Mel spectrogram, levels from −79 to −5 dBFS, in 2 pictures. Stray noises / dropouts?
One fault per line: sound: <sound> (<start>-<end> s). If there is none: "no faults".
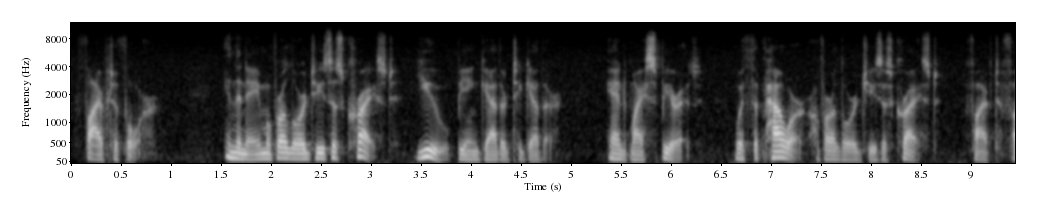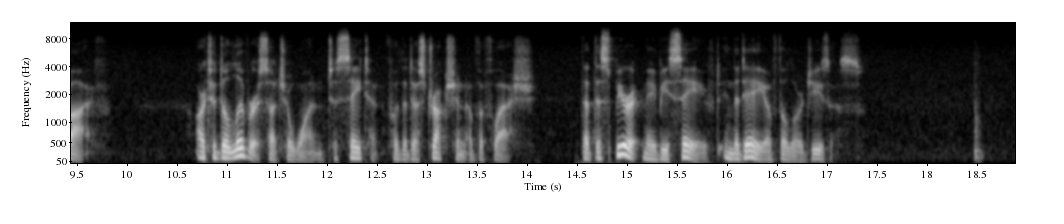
sound: tap (18.5-18.6 s)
